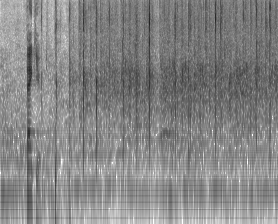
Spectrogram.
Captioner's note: audience clapping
